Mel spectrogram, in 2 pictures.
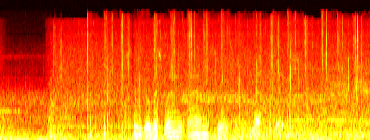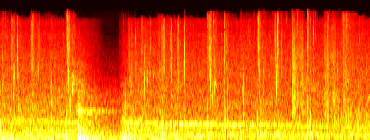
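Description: Footsteps tread on wet ground at a quick pace.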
